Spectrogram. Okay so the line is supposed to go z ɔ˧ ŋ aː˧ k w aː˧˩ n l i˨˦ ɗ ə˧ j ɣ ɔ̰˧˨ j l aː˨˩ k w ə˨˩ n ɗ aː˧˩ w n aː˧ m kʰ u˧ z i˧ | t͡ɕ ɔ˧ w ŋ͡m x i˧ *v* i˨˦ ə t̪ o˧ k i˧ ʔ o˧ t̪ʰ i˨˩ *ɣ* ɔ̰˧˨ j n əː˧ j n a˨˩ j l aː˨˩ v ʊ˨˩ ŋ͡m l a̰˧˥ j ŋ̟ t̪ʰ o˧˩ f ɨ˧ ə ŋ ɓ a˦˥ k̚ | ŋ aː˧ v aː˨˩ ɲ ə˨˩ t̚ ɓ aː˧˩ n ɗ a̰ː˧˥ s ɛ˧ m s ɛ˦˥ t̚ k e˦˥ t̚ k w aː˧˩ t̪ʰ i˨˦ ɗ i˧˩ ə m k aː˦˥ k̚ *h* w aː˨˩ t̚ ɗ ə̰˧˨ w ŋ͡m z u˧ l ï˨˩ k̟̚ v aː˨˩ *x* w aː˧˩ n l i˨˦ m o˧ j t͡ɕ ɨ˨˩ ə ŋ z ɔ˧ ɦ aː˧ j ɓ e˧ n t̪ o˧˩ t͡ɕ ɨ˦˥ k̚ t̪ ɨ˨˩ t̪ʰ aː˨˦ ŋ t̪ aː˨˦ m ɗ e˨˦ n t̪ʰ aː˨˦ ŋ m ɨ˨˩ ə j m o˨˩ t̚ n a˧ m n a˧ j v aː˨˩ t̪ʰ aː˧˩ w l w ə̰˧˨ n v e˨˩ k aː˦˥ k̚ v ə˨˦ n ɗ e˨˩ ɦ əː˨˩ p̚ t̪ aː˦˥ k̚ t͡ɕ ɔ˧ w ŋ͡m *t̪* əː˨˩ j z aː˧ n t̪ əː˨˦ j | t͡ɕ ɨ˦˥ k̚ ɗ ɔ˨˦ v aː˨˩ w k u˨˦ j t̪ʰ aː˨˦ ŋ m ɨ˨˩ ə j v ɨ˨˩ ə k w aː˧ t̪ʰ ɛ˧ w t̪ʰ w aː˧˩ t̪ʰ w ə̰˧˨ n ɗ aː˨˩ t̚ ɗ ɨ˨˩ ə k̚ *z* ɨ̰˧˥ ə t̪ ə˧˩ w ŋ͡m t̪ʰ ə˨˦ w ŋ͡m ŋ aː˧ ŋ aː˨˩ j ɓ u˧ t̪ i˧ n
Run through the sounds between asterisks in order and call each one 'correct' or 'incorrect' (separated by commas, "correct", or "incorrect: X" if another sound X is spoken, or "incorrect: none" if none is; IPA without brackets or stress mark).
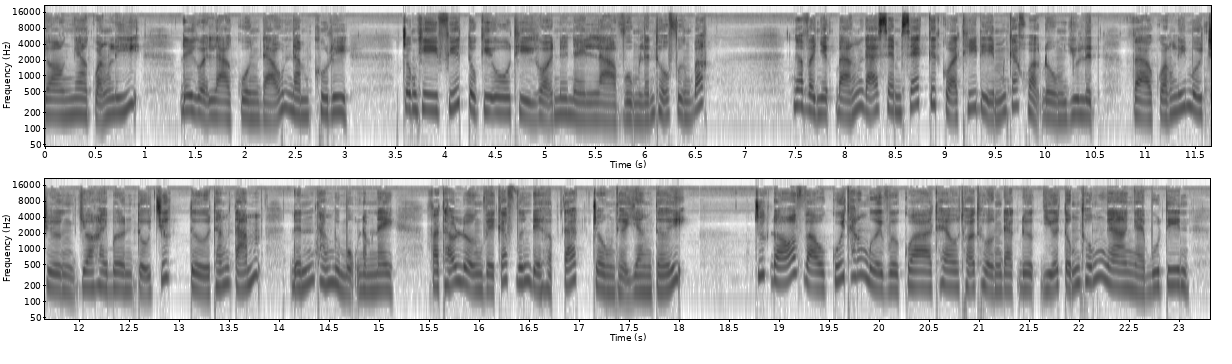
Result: incorrect: f, correct, correct, incorrect: k, incorrect: t̪ʰ, correct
